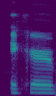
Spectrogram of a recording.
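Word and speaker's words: Ichor: Acre bike or whatever I pronounce it Ecore I've always found the Ecore and I know plenty of people who are pronouncing I know it to be occur but keep thinking Igor alright well that's a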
